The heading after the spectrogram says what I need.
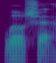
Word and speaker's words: Wiltshire: Well, Wiltshire. So my family. How's it pronounced? Wiltshire. Wiltshire. It's like the county in England.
